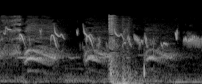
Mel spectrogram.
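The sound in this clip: Birds call from a nest above a parked, freshly washed and waxed convertible, a string of harsh caws and sharp chirps overlapping in quick succession, loud and without voices.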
